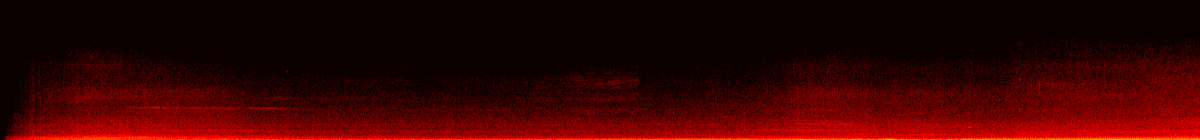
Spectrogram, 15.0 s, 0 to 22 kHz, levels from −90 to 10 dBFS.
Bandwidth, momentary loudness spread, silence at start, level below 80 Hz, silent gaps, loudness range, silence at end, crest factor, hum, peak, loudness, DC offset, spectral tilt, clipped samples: 12.5 kHz; 15 LU; 0.1 s; -44 dBFS; none; 13 LU; 0 s; 16 dB; none; -20 dBFS; -38 LUFS; under 0.1%; -7.5 dB/octave; under 0.1%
